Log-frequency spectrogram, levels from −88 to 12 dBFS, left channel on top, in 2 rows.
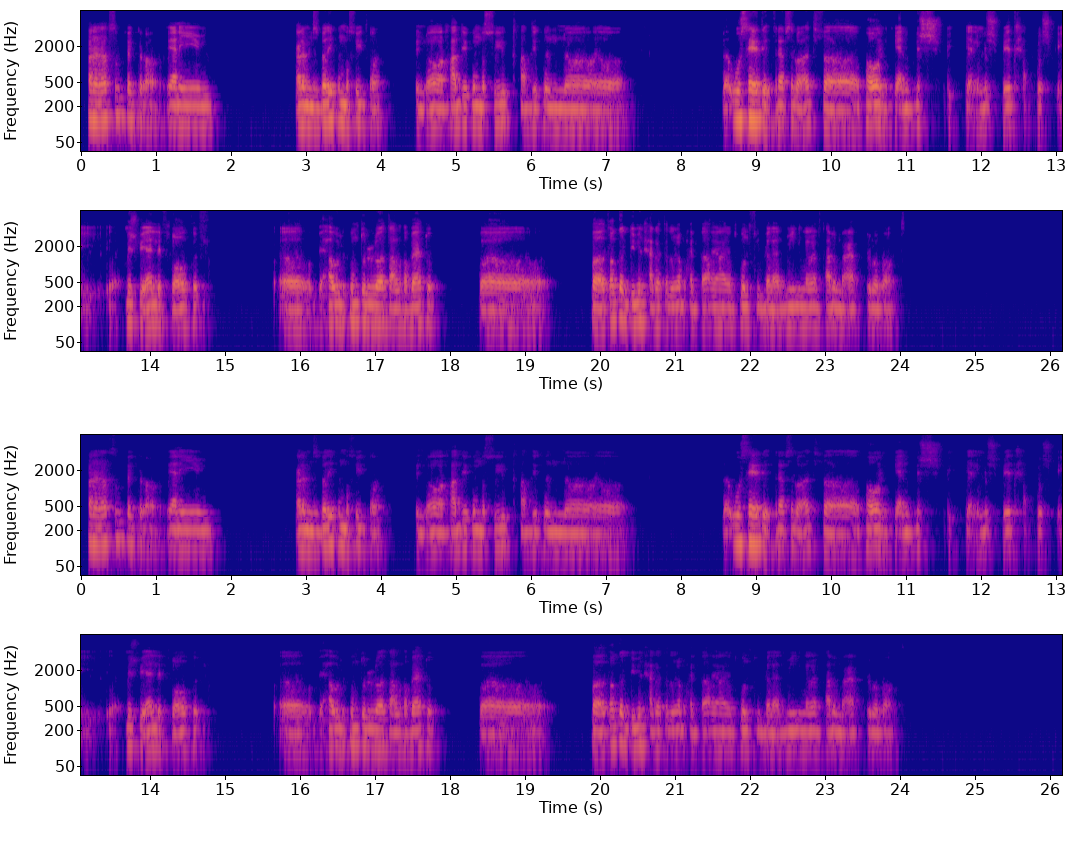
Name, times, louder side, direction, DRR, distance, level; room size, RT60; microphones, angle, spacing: voice 1, 0.1-1.8 2.9-4.0 4.5-7.3 8.6-11.4 11.8-14.7 15.7-17.8 18.4-19.3 19.9-23.9, left 4 dB, 70° left, 0.6 m, -34 dB
11.0 x 8.0 x 3.0 m
head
